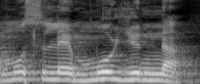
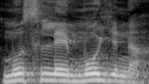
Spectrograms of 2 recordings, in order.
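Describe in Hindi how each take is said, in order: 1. y से पहले छोटा u स्वर आता है। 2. y से पहले छोटा u स्वर आता है।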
